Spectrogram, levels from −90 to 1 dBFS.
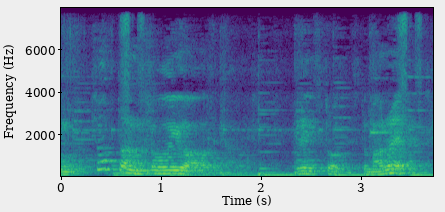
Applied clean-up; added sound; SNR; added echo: none; Writing; 19 dB; reverberation time 1.4 s.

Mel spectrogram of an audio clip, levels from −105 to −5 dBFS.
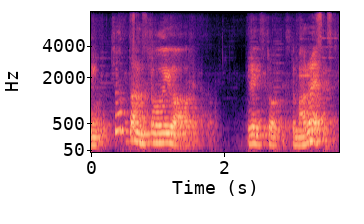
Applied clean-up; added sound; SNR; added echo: neural separator model SepFormer DNS4.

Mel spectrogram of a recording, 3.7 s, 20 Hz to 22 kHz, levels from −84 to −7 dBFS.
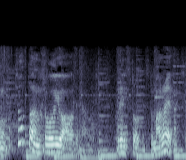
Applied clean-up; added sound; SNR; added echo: none; none; none; none.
